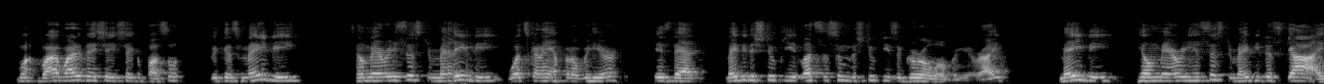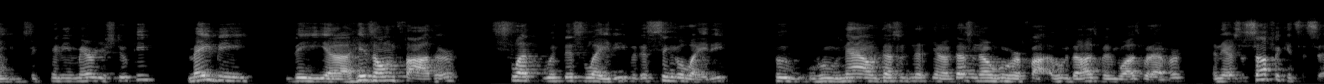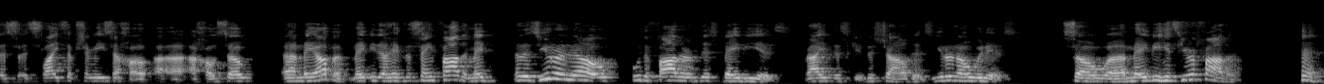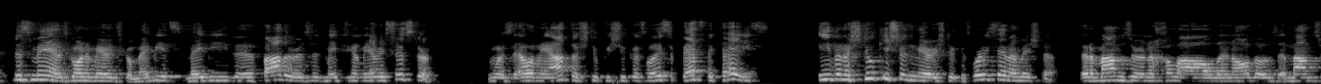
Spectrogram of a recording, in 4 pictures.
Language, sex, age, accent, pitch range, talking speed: English, male, 50-69, American, 155-180 Hz, 195 wpm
